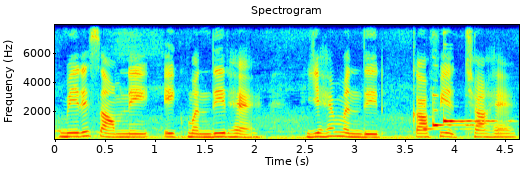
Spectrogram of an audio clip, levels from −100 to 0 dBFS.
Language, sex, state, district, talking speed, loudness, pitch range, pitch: Hindi, female, Haryana, Jhajjar, 130 wpm, -18 LUFS, 220-250 Hz, 230 Hz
